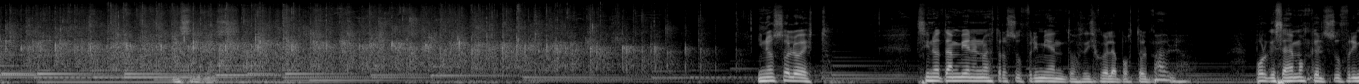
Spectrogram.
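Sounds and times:
crowd applauding: 0.0 - 7.5
speech: 1.8 - 2.3, 7.6 - 8.2, 9.2 - 12.0, 12.6 - 13.5.

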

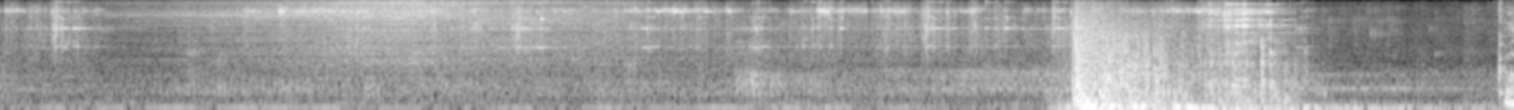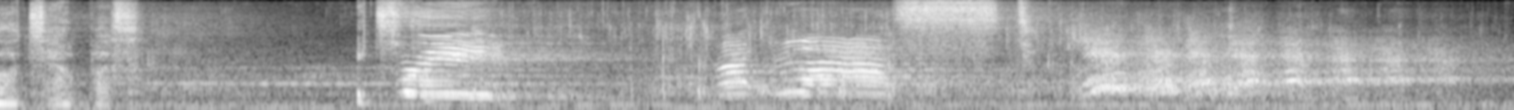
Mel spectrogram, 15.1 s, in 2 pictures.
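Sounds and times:
massive serpent tail smashing ancient stone walls: 5.2 - 7.3
speech: 7.5 - 8.4, 9.3 - 10.3, 11.2 - 12.3
laughter: 12.6 - 15.1.

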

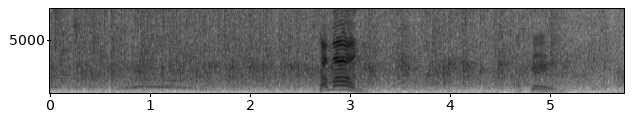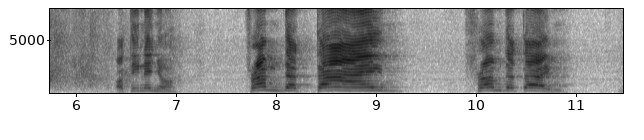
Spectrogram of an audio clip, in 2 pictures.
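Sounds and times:
church congregation clapping during a service: 0.0 - 6.8
speech: 2.7 - 3.3, 4.8 - 5.2, 6.4 - 7.1, 7.7 - 9.3, 9.9 - 11.0.

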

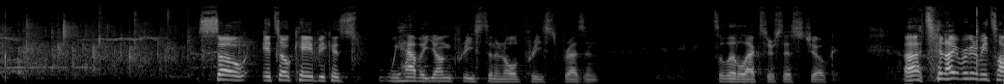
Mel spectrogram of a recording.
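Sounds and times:
audience applause: 0.0 - 3.3
speech: 2.2 - 6.1, 7.2 - 10.0.

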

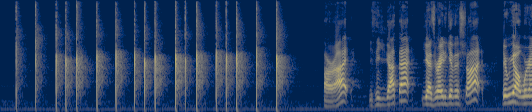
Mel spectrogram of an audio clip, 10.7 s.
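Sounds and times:
person clapping out a rhythmic unity clap pattern: 0.3 - 5.9
speech: 6.5 - 10.6.

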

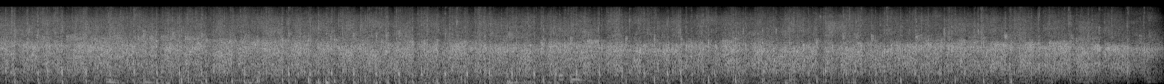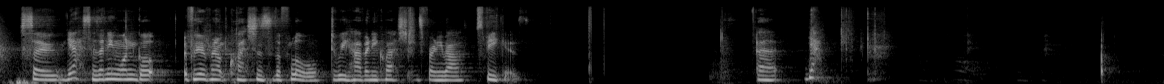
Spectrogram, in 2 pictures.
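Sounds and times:
audience applause: 0.0 - 11.8
speech: 12.0 - 17.0, 19.2 - 19.9.

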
